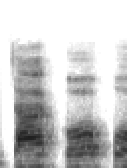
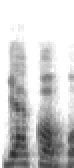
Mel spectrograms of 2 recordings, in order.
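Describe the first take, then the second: First: জাকোপ begun with a hard English j sound; English-style j opening জাকোপ; J pronunciation. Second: Italian j as y in ইয়াকোপ; Y pronunciation. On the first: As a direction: say জাকোপ with j as in "jam". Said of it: "চিন্তা করেন যে এটা হবে যা". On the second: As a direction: say ইয়াকোপ with y as in "yard". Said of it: "কিন্তু এটা হয়েছে কি?". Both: Shown as a demonstration.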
